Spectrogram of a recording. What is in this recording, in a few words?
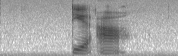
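"dia", third tone, Chinese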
